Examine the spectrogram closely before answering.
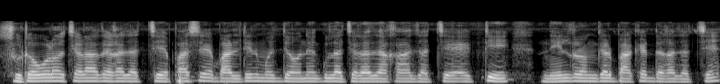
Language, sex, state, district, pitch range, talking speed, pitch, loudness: Bengali, male, Assam, Hailakandi, 140-150 Hz, 150 wpm, 145 Hz, -16 LUFS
